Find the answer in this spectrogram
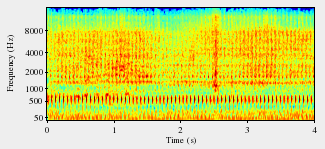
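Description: Fishing boat's engine running steadily, a fast, even throbbing drone.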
